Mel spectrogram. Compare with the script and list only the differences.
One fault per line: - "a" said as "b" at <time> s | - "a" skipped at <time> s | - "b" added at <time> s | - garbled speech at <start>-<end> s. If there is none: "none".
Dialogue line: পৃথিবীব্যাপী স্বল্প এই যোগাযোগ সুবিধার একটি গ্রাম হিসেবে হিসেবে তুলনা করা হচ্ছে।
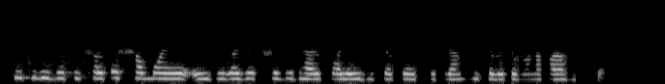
- "সময়ে" added at 1.3 s
- "ফলেই বিশ্বকে" added at 3.3 s
- "হিসেবে" skipped at 5.0 s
